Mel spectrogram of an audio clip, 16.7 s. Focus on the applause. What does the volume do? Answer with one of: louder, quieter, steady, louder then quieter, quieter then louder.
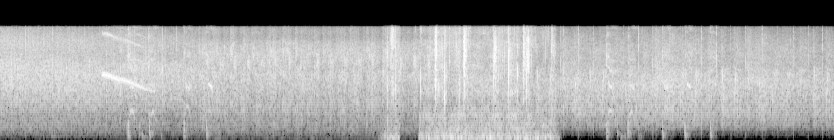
steady.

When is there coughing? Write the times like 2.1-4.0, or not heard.
2.5-4.3, 12.1-14.4.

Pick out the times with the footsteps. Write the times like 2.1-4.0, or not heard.
7.6-11.2.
